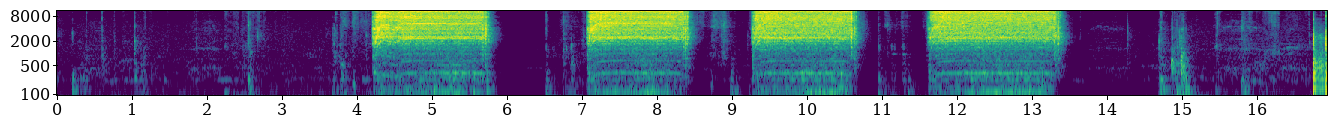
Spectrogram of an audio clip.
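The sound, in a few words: power drill drilling holes for drone frame repair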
